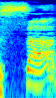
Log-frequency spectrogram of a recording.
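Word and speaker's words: سين: And then sa, there's the three dots, the three stems that are up here like this, without dots, actually. So that's sa, pronounced like a S.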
